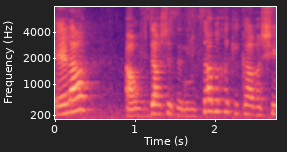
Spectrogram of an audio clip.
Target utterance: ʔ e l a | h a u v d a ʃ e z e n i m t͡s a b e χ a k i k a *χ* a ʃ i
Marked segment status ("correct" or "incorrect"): incorrect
